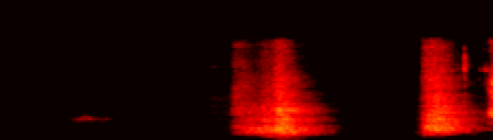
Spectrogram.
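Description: A man's single audible breath close to the microphone: one short, noisy rush of air about a second in, lasting about half a second.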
